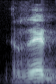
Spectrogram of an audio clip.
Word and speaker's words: read: हैं आई रीड book, spelling same है, READ है ना, यहाँ पर AD है, यहाँ पर भी READ है, ठीक है ना, READ, पर उच्चारण अलग है।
